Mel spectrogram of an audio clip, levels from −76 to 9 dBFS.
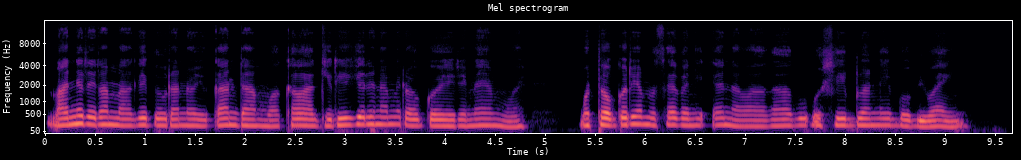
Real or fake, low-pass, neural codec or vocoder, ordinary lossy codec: fake; 14.4 kHz; codec, 32 kHz, 1.9 kbps, SNAC; none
